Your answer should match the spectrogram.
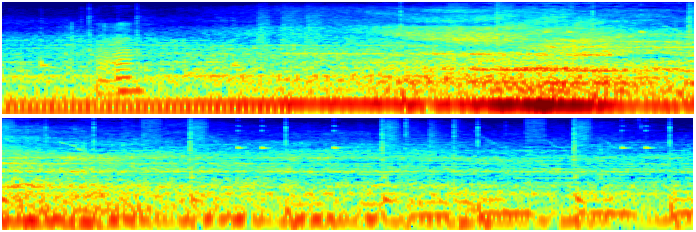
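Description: A road vehicle passing on the highway, swelling to its loudest about three seconds in and then fading away, over a steady low rumble.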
